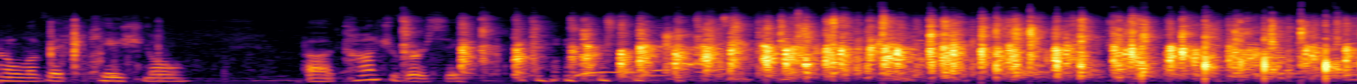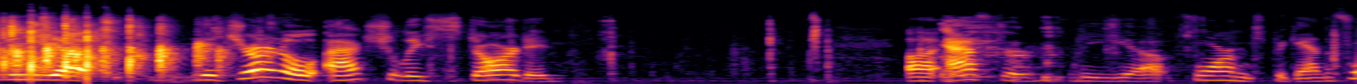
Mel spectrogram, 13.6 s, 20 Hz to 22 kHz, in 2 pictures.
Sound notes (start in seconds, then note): 1.9 applause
